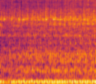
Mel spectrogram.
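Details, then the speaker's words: Crashed VW Polo R Line, first start after swapping the engine wiring harness; owner suspects an unchanged, loose oil pump chain: low idle with a slightly uneven, lumpy pulse; lumpy idle, possible misfire. "quite lumpy"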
